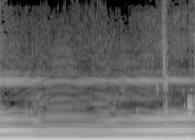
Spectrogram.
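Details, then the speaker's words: Wurlitzer Magnavox jukebox loudspeaker before reconing, cone recessed in basket and torn: steady pulsing test note comes through buzzy, coarse and distorted because the cone is binding and resisting movement. "touch it it's not good that's where the code should be it's resisting"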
